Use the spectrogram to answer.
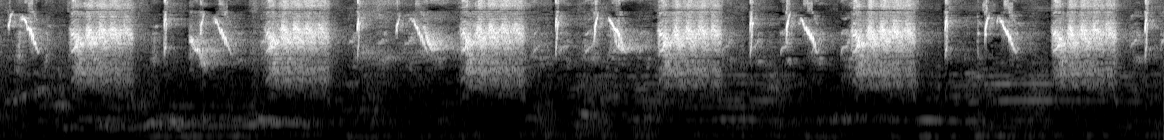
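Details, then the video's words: Long-tailed shrike singing loudly with full 'isian', alternating broad harsh screeches and thin downslurred whistles in a rhythmic pattern of roughly one phrase per second. "Suara Burung Cendet Gacor full Isian"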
